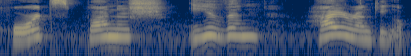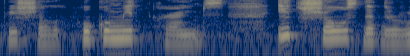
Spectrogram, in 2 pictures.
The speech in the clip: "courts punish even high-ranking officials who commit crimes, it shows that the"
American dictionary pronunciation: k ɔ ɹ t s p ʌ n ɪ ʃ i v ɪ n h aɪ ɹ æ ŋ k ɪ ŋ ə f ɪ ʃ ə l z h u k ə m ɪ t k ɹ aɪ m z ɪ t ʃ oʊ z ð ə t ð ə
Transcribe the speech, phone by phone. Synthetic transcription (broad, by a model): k ɔ ɹ t s p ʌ n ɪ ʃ i v ɪ n h aɪ ɹ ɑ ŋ k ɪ ŋ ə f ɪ ʃ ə l h u k ə m ɪ t k ɹ aɪ m s ɪ t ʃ oʊ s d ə t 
